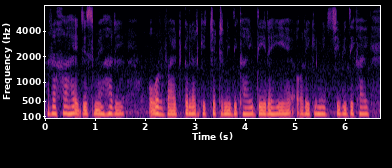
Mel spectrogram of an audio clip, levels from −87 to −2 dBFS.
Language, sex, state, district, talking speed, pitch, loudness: Hindi, female, Uttar Pradesh, Jalaun, 170 wpm, 90 Hz, -29 LUFS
